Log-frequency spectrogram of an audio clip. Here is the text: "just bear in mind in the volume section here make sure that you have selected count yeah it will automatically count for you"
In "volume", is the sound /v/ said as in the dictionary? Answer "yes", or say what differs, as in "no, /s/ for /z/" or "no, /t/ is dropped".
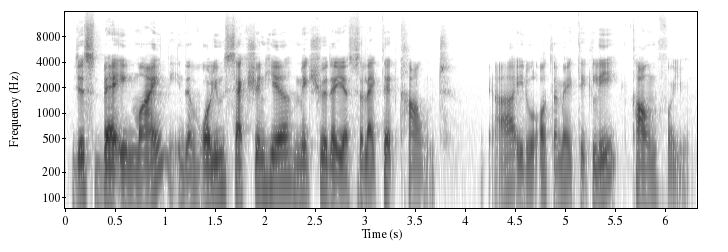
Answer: yes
